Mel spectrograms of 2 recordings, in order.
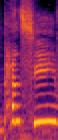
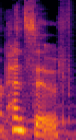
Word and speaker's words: Pensieve: bit not much pensive is a Pensieve or pensive pensive but pensive makes you think it's the word that's pensive is anyone color in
